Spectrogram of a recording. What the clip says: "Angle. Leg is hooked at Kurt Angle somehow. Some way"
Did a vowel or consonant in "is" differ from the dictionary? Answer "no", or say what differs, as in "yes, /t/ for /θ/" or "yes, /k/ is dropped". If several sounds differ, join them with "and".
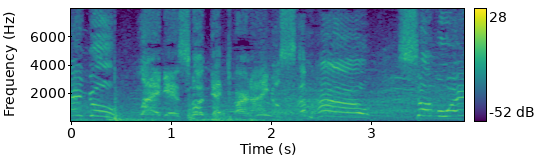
yes, /s/ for /z/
